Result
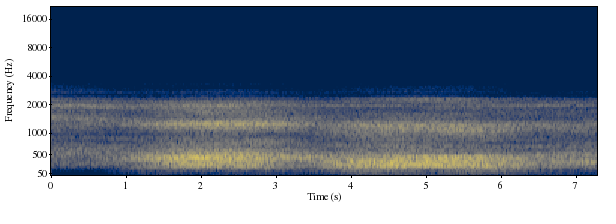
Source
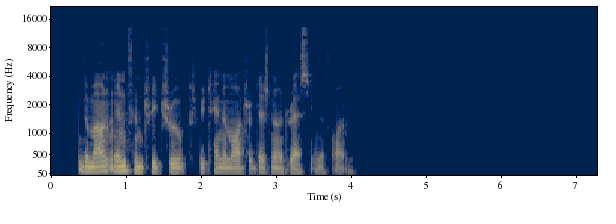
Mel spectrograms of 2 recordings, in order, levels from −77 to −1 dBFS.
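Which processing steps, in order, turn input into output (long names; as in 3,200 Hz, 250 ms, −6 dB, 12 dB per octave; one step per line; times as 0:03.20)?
every overlapping window played backwards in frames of 44 ms
automatic gain control gain up to 16 dB
single-sideband voice off tune +80 Hz 190–2,200 Hz
output level in coarse steps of 18 dB
single-tap delay 892 ms −24 dB
dense smooth reverb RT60 2.1 s, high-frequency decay 0.9×, DRR 6.5 dB
extreme stretch with random phases 40×, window 0.05 s, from 0:01.55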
